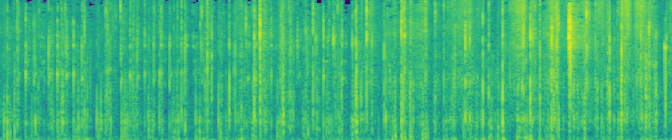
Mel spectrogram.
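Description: A hollow, empty pink and white rubber-soled fabric sneaker is held close and scratched and tapped fast on its patterned rubber sole with nails and fingertips. The result is a dense, continuous stream of short, dry scratches and taps with a bright, crinkly edge and no ring.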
